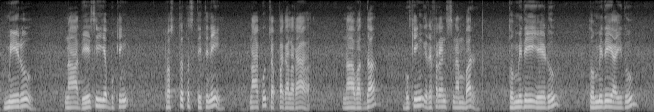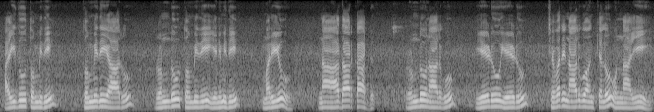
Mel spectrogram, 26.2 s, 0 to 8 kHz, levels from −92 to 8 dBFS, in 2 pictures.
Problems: constant background noise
